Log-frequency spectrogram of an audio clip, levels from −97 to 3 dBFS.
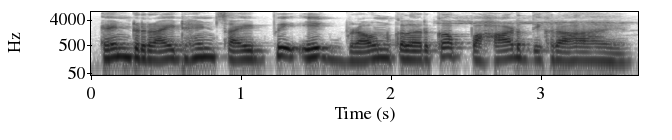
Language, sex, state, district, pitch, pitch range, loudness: Hindi, male, Uttar Pradesh, Lalitpur, 165 Hz, 155-185 Hz, -15 LUFS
